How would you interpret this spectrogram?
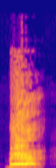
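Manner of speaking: high, loud "bah" holler; imitated shout. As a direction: bellow a wordless mock call. Re-enacts the shouted call.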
